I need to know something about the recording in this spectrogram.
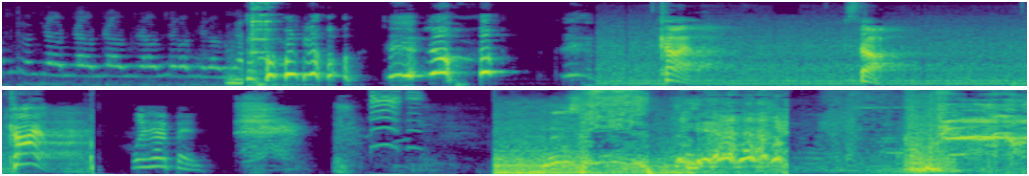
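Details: Domestic cat meowing indoors: a long, wavering harmonic meow opens, followed by shorter rising and falling meows and chirps, interleaved with human speech, laughter and bursts of loud room noise.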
